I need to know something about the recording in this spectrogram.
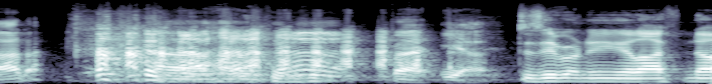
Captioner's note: laughing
